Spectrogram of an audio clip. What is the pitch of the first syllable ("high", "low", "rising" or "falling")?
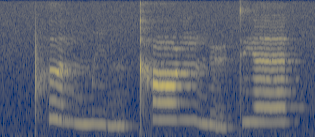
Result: falling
